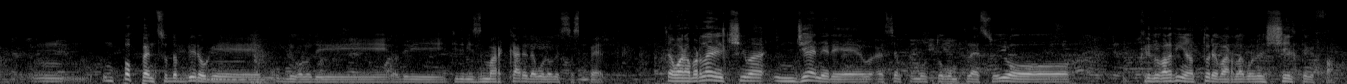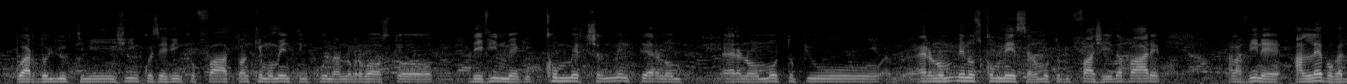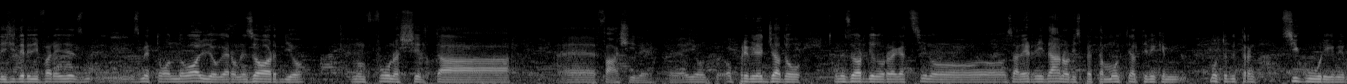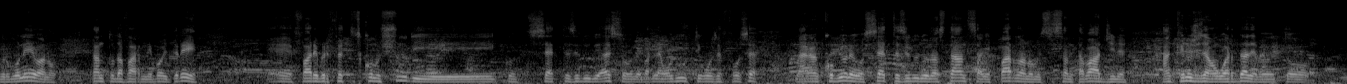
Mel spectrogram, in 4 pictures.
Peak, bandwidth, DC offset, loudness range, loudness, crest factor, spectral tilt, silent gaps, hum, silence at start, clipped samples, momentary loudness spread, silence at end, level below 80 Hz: -14 dBFS; 13.5 kHz; under 0.1%; 4 LU; -34 LUFS; 20 dB; -6.5 dB/octave; none; none; 0 s; under 0.1%; 10 LU; 0 s; -56 dBFS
